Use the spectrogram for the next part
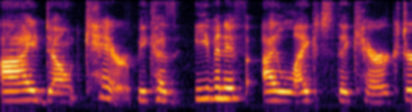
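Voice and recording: Someone reads aloud in a natural voice. The pitch moves up and down in an ordinary way.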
